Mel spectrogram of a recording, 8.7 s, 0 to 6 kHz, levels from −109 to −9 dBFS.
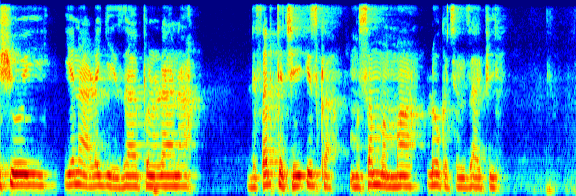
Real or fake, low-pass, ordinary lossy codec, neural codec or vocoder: real; 5.4 kHz; none; none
